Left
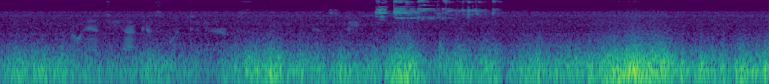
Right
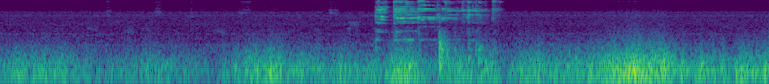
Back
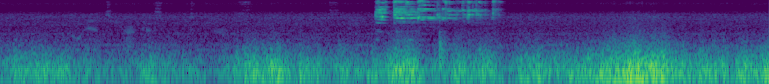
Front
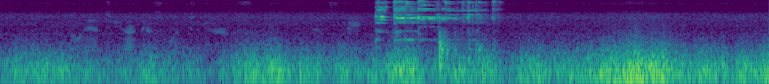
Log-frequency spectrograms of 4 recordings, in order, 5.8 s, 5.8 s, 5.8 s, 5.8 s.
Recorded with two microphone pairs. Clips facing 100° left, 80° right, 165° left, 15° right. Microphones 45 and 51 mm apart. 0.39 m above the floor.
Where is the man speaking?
60° left; by 2.7 s 10° left.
